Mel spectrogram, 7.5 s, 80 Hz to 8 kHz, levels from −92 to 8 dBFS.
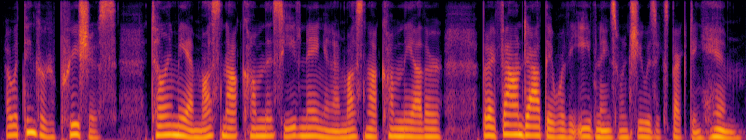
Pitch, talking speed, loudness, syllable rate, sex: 160 Hz, 255 wpm, -17 LUFS, 6.6 syllables/s, female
